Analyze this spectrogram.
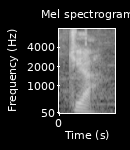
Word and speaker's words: Jia: But it's definitely not Jai. So, Jia.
